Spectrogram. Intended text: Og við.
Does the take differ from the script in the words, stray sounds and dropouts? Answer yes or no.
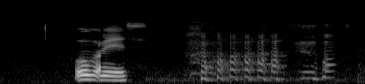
yes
